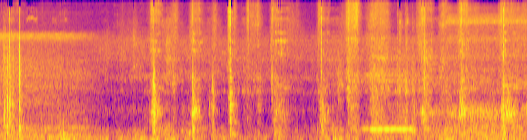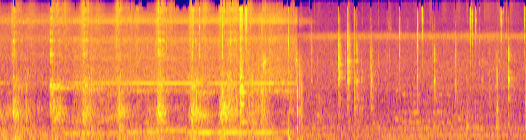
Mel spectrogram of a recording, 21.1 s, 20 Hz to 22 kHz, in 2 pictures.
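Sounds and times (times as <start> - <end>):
steady held tones: 6.9 - 16.5.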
